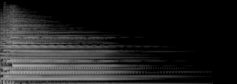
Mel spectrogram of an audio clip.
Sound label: D Major 7th, C; strummed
